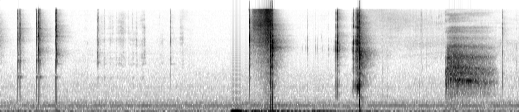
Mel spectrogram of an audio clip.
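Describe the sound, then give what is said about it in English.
A can of Coke being opened: a few light metallic clicks, then a sharp crack and hiss as the tab pops, another click, and a short burst of fizzing carbonation at the end. No one speaks. “I'm drinking Coke today. Let me just ASMR that shit.”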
